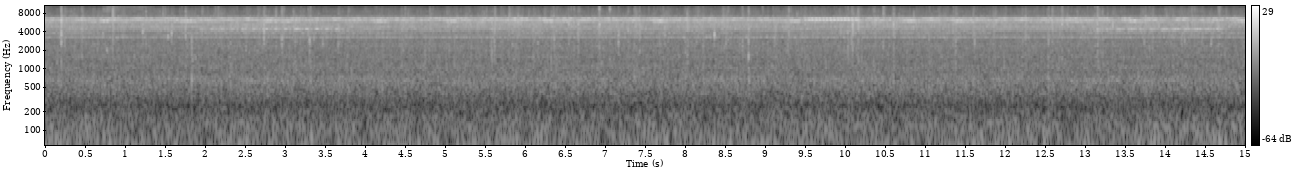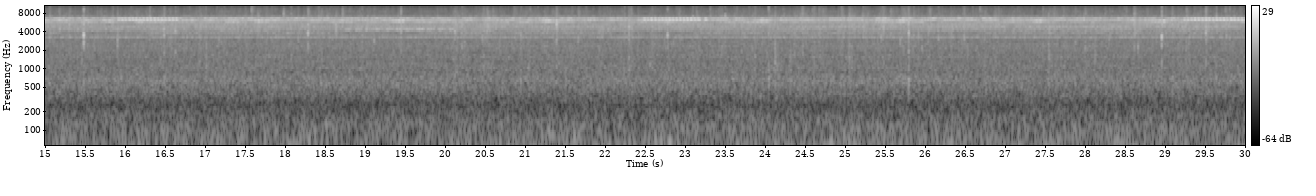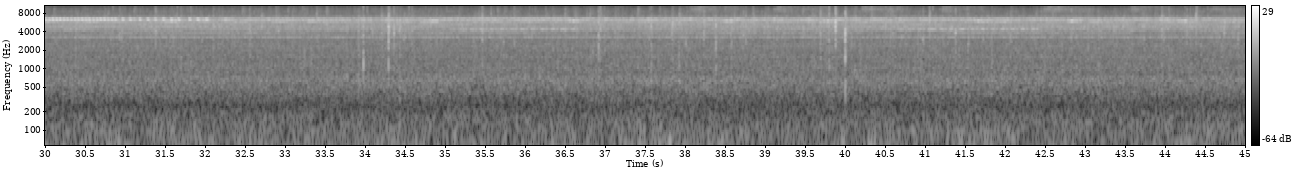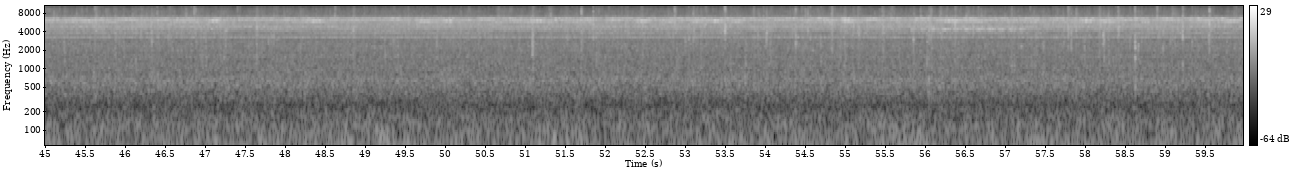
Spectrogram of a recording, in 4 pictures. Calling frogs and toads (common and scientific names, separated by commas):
none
